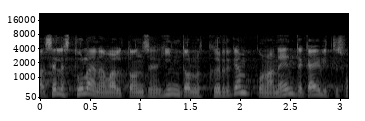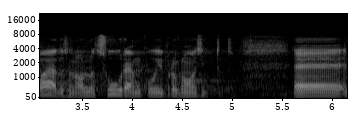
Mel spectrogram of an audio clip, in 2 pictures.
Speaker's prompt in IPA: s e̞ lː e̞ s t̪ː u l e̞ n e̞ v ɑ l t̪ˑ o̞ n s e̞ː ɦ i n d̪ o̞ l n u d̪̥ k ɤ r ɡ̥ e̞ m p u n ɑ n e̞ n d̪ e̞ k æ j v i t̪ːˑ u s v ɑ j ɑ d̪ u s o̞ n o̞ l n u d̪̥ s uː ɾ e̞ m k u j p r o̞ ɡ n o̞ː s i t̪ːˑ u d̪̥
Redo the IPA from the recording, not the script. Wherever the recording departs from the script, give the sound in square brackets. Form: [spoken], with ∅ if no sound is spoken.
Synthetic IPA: s e̞ lː e̞ s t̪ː u l e̞ n e̞ v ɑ l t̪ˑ o̞ n s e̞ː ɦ i n d̪ o̞ l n u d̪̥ k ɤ r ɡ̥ e̞ m [k] u n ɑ n e̞ n d̪ e̞ k æ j v i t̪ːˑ u s v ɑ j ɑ d̪ u s o̞ n o̞ l n u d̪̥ s uː ɾ e̞ m k u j p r o̞ ɡ n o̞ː s i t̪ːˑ u d̪̥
